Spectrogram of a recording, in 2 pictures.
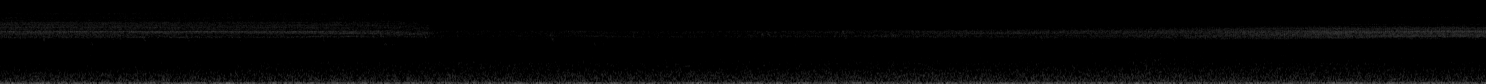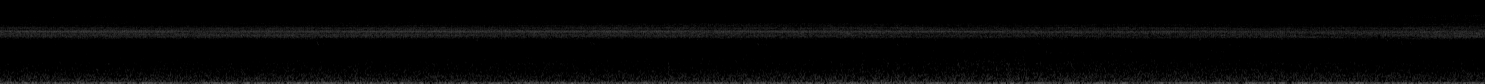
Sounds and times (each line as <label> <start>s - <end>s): Cicadas sound 0.0s - 6.4s
Cicadas sound 7.3s - 29.7s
